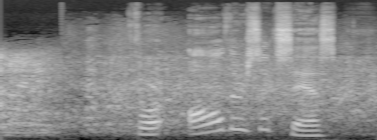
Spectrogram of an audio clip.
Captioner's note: laughter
